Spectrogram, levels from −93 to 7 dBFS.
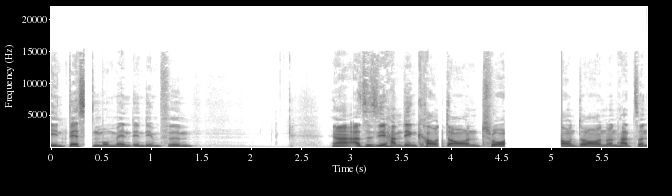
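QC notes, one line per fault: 0.34–0.43 s and 3.88–3.92 s, Bluetooth dropout: the speech cuts to silence for about 87 ms, then for about 44 ms right after "also sie haben den". Each time it resumes as though it had kept playing. The likely cause is late packets discarded before reaching the headphones, with gap lengths that fit roughly six and three lost packets.
4.54–5.11 s, audio dropout to silence: the speech stops mid-flow into about 0.57 s of silence with no room tone underneath, then comes back partway on. The likely cause is an input link that failed briefly while the recorder went on writing silence, so that stretch is lost.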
